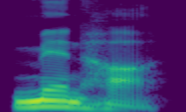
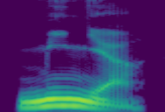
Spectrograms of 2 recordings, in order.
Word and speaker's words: minha: This one sounds exactly like the nya in the English word canyon. So when you're talking about your wife, mña esposa, you don't say minha, not at all.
